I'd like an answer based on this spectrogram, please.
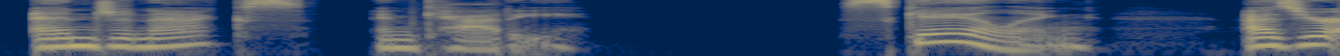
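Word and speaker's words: nginx: Common reverse proxies include engine X, pronounced engine X, and caddy.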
